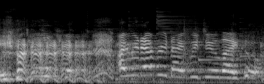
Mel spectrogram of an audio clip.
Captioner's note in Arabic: كلاهما يضحك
